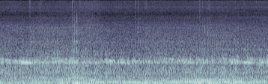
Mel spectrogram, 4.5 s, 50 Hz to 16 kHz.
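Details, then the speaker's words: Honda ADV 160 scooter, 16k odometer, under one year old, CVT opened: steady whine near 1 kHz over engine rumble from a noisy torque drive bearing. "Napansin niyo 'di ba? Maingay siya sa torque drive bearing lang yan."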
